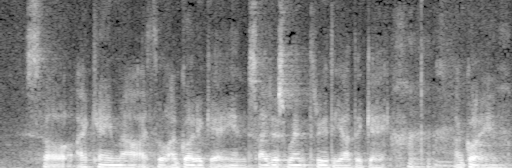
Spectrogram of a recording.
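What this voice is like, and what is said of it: London English accent. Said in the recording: “they kind of heard my accent and realized I was from London”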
